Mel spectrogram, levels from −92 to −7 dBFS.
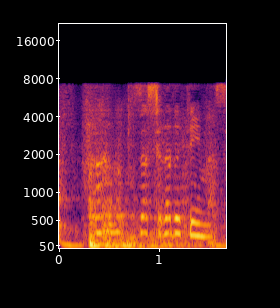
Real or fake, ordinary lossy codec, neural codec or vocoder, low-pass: fake; none; codec, 16 kHz, 1.1 kbps, Voila-Tokenizer; 7.2 kHz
